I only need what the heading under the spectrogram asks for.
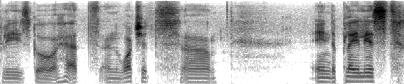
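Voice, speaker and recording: Slow-ish and very deep, a man speaks at a fairly slow pace with ordinary pitch variation. His tone is bright and sharp. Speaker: programming tutorial instructor. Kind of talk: casual instructional. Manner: speaks very slowly.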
